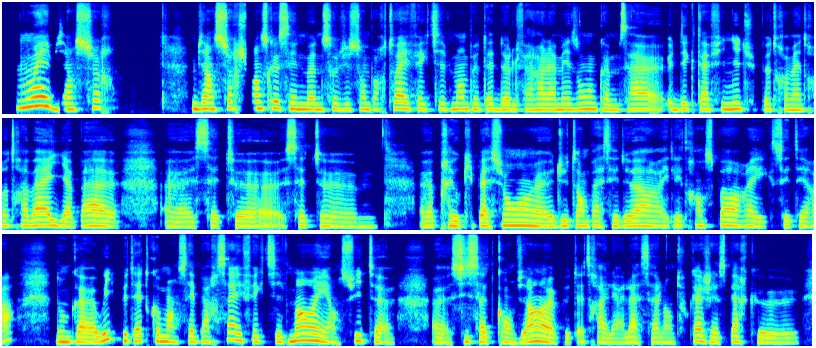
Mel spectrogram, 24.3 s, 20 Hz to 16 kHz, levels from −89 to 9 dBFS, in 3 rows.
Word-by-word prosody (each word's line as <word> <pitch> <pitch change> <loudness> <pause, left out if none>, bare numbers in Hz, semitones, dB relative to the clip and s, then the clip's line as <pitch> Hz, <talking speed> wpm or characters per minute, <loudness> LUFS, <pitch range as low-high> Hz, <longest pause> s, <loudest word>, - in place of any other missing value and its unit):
Ouais 285 +4 +8
bien 190 0 -1
sûr, 235 +6 0 0.7
bien 195 -1 +4
sûr, 215 +4 +3
je - - -2
pense 215 0 +1
que 220 0 +3
c'est 210 -1 +1
une 190 -1 +3
bonne 185 -1 +2
solution 180 0 -2
pour 185 -1 -9
toi 215 -1 +3
effectivement 190 0 -3
peut-être 180 -1 -3
de 180 +1 -1
le 170 -1 -2
faire 170 0 -4
à - - +1
la 175 0 0
maison 185 +2 +1
comme 170 -3 -3
ça, 180 +1 0
heu, - - -10
dès 185 +1 -2
que 170 - -15
tu - - -3
as 175 - 0
fini, 190 +2 +1
tu 200 +1 -12
peux 170 - -6
te - - -10
remettre 170 0 -3
au - - -5
travail, 180 +2 +2
il - - -1
y 165 - +1
a 155 - 0
pas, 165 +1 +2
heu 150 - -10 0.5
heu, 150 0 -4
cette, 155 +1 -2
heu, 155 -1 -2
cette, 165 +1 -2
hem, 145 -3 -5 0.4
heu, 155 +1 -3
préoccupation, 170 +2 +2
heu, 160 -1 +1
du 165 +1 -2
temps 165 -1 -1
passé 165 0 -4
dehors 165 +1 +1
avec 155 -1 -6
les 160 0 -4
transports 170 +1 -1
et 150 -2 -3
cetera. 160 +1 -4 0.4
Donc 170 0 +2
heu 160 -1 +4
oui, 230 +10 +2
peut-être 195 -1 0
commencer 175 -2 +1
par 175 +1 -5
ça 240 -1 +2
effectivement 185 +2 +3
et 180 -5 +4
ensuite, 180 - -3 0.6
heu, 150 -2 -3
si 170 - +4
ça 160 -1 +3
te 160 - -17
convient, 165 +4 +4
heu, 150 - -2
peut-être 145 +1 -8
aller 145 -3 -3
à 145 - -8
la 150 - -2
salle 150 +3 -5
en 160 -3 -6
tout - - -16
cas, 190 0 +2
j'espère 170 +1 -2
que, 150 -1 -4
170 Hz, 205 wpm, -23 LUFS, 160-185 Hz, 0.7 s, Ouais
